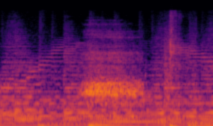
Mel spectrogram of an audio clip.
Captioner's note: exhales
